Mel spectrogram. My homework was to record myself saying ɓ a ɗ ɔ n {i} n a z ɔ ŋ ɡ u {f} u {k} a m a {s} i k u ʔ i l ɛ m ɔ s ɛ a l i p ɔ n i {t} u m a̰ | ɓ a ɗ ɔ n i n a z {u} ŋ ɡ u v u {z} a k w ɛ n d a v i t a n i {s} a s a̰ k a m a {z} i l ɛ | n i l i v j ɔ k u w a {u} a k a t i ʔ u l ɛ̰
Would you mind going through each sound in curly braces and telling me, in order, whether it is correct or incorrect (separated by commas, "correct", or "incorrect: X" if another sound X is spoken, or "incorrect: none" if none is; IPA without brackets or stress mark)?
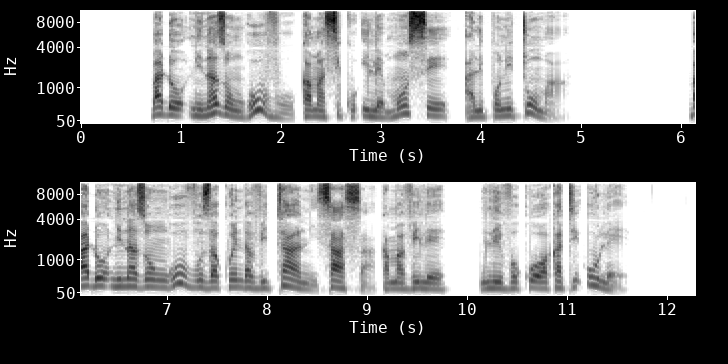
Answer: correct, incorrect: v, correct, correct, correct, incorrect: ɔ, correct, correct, incorrect: v, incorrect: w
